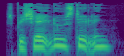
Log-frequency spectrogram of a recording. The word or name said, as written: specialudstilling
